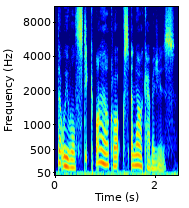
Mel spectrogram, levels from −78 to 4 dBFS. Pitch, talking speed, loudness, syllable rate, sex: 175 Hz, 245 wpm, -20 LUFS, 5.2 syllables/s, female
